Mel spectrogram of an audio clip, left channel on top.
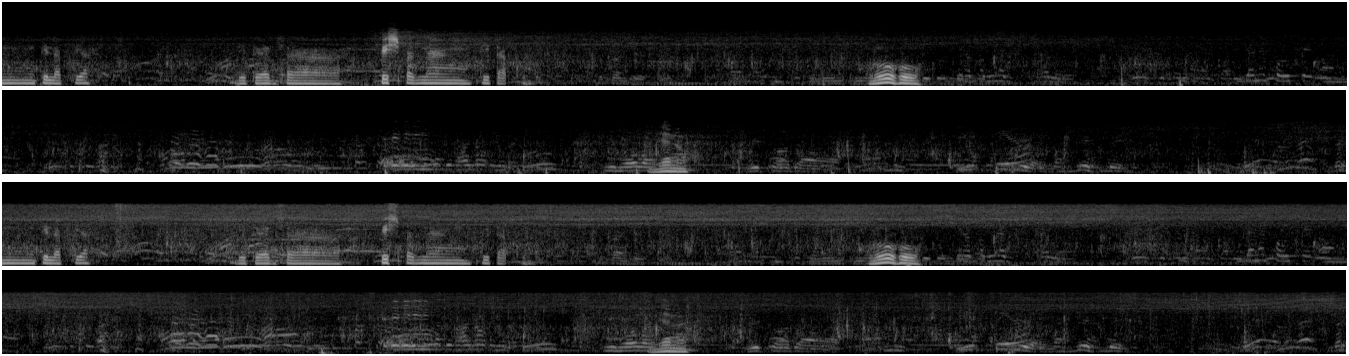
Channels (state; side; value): normal; both; correlation 0.66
